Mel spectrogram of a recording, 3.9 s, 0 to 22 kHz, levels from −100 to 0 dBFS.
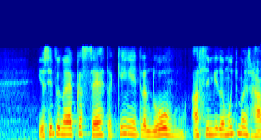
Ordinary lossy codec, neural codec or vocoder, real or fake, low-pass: none; codec, 16 kHz, 4 kbps, X-Codec, WavLM features, trained on Multilingual LibriSpeech; fake; 5.4 kHz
